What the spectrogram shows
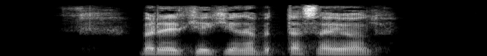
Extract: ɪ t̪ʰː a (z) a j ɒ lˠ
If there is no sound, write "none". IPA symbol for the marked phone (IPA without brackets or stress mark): s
